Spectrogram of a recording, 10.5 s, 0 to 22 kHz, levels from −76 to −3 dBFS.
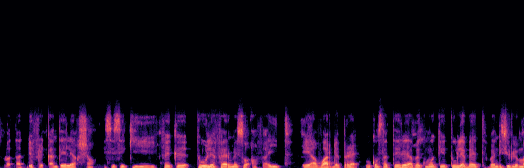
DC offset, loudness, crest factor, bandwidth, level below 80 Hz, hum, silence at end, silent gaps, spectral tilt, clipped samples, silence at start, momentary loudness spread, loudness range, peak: under 0.1%; -22 LUFS; 16 dB; 8.4 kHz; -60 dBFS; none; 0 s; none; -5.5 dB/octave; under 0.1%; 0.1 s; 9 LU; 2 LU; -6 dBFS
